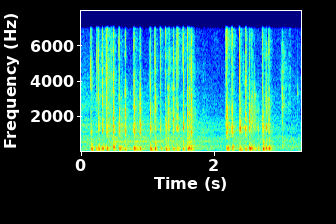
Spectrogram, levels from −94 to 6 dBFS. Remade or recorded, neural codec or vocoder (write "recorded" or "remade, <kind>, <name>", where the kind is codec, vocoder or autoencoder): recorded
